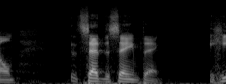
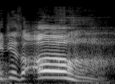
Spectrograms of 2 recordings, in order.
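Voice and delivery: loud, high, slow groan; exasperated; 11 semitones higher, 12 dB louder, much slower than usual. Real, not acted. Host lost for words at his co-host, exasperated. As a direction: break off into a big exasperated "oh".

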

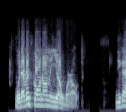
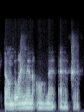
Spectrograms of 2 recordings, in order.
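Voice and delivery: normal talking voice

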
